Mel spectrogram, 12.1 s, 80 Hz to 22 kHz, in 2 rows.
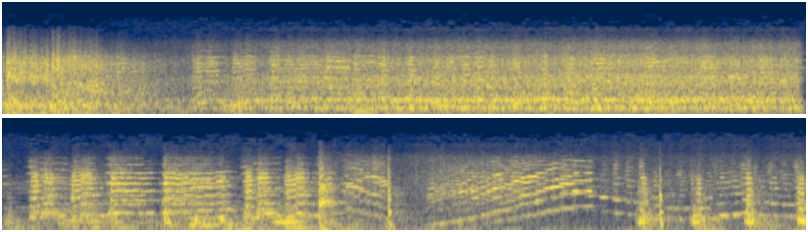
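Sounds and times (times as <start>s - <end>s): loud rushing noise: 0.0s - 6.0s
sustained orchestral notes: 0.9s - 12.0s.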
